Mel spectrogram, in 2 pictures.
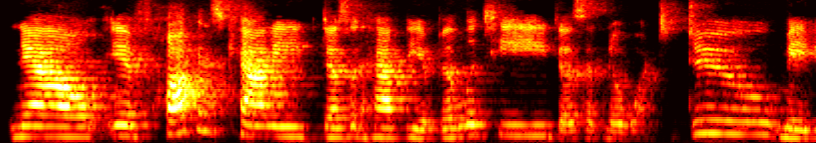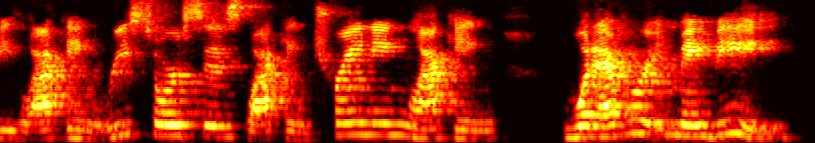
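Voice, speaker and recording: A woman's voice: mid-range voice, unhurried, fairly bright tone. Echoey woman livestreamer, emphatic delivery. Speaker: livestream host. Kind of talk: casual livestream commentary. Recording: echoey room.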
